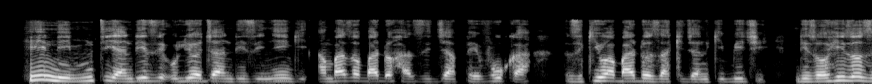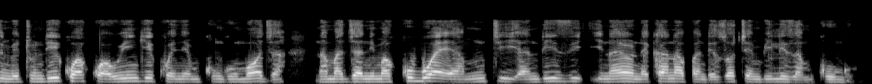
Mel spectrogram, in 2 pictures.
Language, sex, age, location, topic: Swahili, male, 18-24, Kisumu, agriculture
